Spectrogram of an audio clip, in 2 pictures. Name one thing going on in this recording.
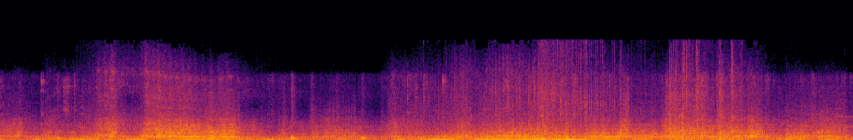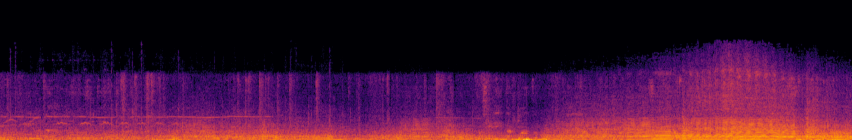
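Gravel sprays and rattles under spinning tyres.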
